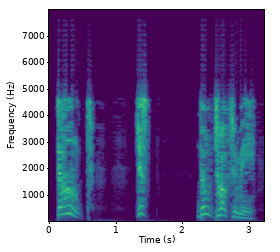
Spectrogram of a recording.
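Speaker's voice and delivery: sharp high outburst; angry cutoff. Acted. Maati shouting the andat down, sharp and high. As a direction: stop him cold.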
